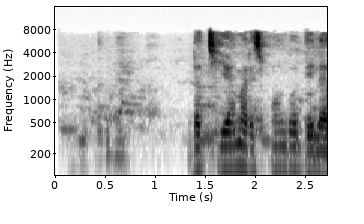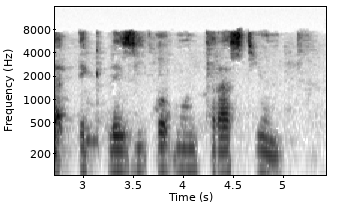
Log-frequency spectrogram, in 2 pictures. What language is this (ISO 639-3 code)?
epo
